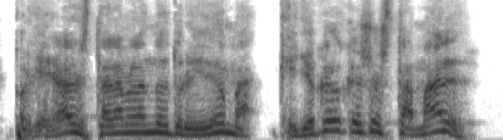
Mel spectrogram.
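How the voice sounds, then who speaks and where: A man from Spain with a Spanish accent, chatting casually as a podcast co-host, opinionated and animated, often adding "¿sabes?". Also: high-pitched, very fast, husky, no echo, studio quality. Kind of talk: casual chat.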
